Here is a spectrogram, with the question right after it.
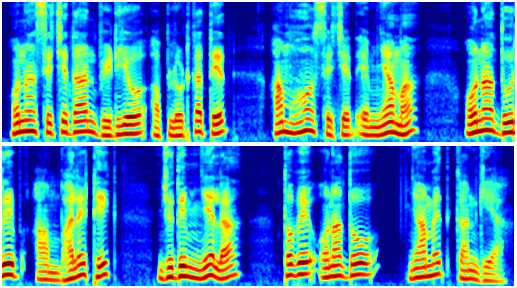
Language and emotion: Santali, neutral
